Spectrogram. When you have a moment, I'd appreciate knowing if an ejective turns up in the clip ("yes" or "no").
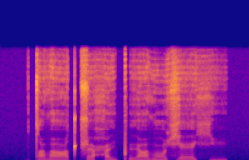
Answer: yes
